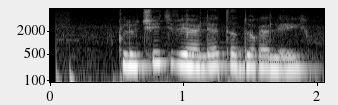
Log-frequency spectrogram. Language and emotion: Russian, neutral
